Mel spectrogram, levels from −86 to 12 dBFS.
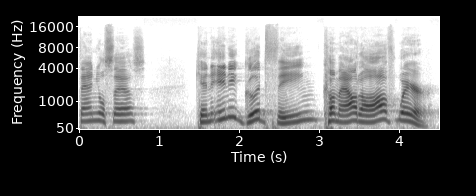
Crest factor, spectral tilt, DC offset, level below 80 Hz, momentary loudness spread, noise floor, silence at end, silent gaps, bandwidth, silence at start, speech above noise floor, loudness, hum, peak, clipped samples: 16 dB; -5 dB/octave; under 0.1%; -48 dBFS; 9 LU; -56 dBFS; 0.15 s; none; 17 kHz; 0 s; 38 dB; -18 LUFS; none; -2 dBFS; under 0.1%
